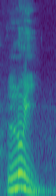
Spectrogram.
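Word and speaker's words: Lwoff: লই।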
